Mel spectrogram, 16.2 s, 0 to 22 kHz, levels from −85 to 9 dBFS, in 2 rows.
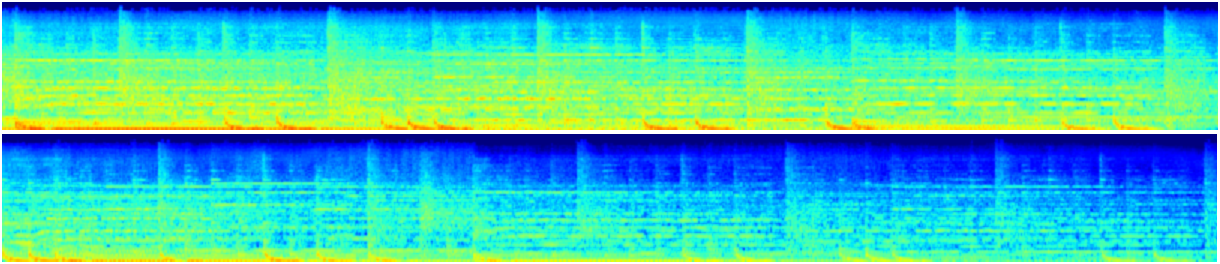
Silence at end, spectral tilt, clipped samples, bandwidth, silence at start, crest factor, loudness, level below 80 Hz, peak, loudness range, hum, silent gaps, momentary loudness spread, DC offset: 0 s; -4.5 dB/octave; under 0.1%; 17 kHz; 0 s; 16 dB; -20 LUFS; -24 dBFS; -4 dBFS; 14 LU; none; none; 18 LU; under 0.1%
